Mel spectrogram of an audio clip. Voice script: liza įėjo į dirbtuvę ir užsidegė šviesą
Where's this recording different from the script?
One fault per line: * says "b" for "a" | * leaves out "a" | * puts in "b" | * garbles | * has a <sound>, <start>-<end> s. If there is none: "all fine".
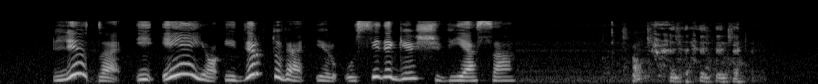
* has a dropout, 0.9-1.0 s
* has a laugh, 6.0-7.6 s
